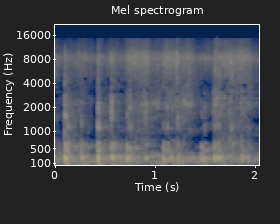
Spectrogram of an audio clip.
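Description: A utensil stirring thick cake batter in a plastic bowl: soft, irregular taps and scrapes.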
